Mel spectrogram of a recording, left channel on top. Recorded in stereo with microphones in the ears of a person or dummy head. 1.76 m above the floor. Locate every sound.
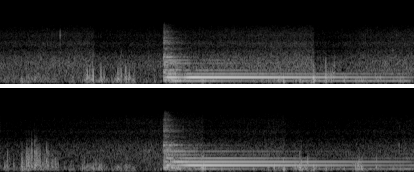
1.6 s a guitar: 5° left (ahead or behind), 2 m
